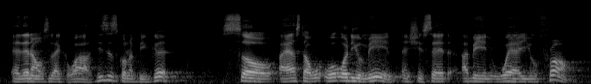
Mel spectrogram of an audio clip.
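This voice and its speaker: A man speaks very fast in a fairly high voice with ordinary pitch variation, and the room echo is audible. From Kenya. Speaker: motivational speaker. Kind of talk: keynote speech. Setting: stage with audience. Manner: animated.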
